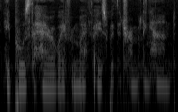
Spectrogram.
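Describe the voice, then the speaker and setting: A young woman whispering an ASMR story reading into a close mic, softly, with gentle fillers. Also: on the low side, level tone, brisk, creaky, slightly rough, no room sound. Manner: soft whisper, chatty with fillers after the story.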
